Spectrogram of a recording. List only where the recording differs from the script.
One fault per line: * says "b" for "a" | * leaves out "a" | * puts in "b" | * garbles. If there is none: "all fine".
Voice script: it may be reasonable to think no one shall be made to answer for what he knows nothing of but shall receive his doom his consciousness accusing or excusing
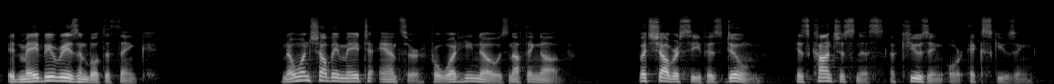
all fine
